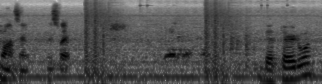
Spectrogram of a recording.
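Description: Rifle shots crack nearby.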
